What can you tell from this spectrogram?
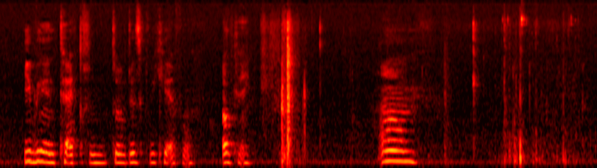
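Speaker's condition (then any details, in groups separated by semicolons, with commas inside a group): Speech impairment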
